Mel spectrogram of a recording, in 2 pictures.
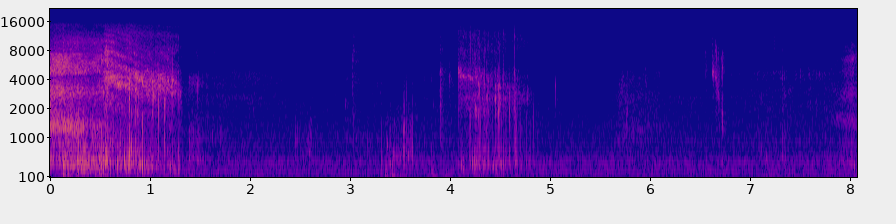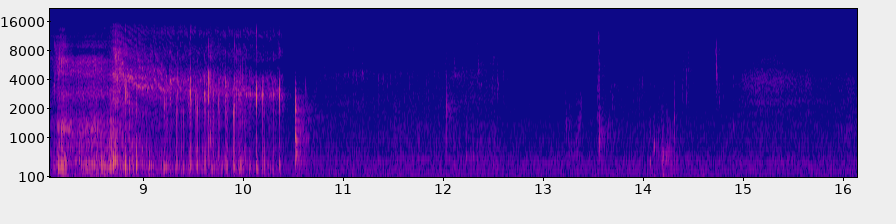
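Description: Tea being slurped from small tasting cups, drawn in noisily to aerate it over the tongue. There is a burst right at the start, a short one about four seconds in, and a long slurp from about eight to ten seconds, with small lip and cup clicks between.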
